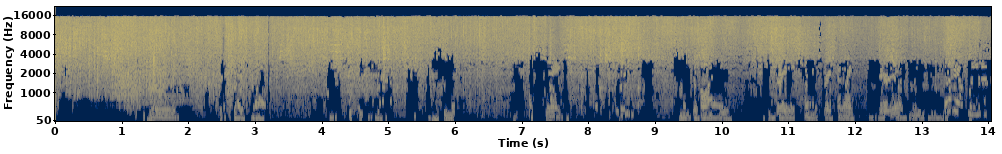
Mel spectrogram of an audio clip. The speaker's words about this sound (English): It's time to talk snacks. It's time to talk food. Let's get some sizzle going, Mr. Marathon.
